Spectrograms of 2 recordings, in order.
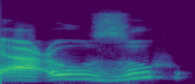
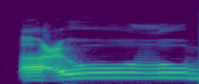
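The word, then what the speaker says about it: أعوذ: Do not forget that we mentioned that one of the common mistakes people make when reciting the Quran is replacing dhal with za. So do not say a'udhu billah. That is wrong. So because the letter there is not za, it is dhal.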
